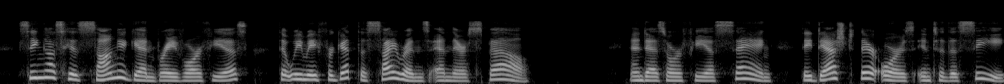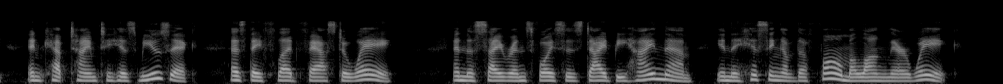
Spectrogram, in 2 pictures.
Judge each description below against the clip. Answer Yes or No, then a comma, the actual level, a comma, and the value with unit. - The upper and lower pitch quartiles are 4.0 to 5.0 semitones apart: Yes, average, 4.3 semitones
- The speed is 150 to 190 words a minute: Yes, average, 160 wpm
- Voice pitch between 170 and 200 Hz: Yes, medium, 185 Hz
